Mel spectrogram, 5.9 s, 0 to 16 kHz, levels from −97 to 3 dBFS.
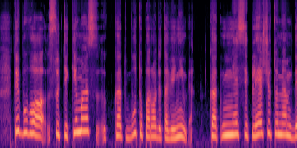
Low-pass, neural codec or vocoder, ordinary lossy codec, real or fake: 14.4 kHz; none; Opus, 32 kbps; real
